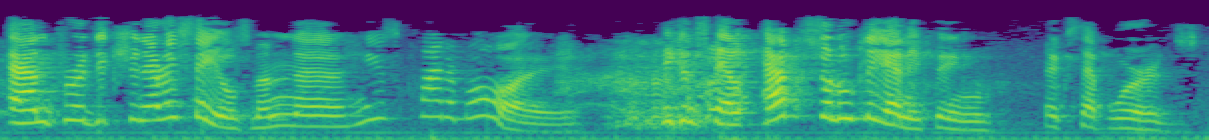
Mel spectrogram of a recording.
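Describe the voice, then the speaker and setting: A woman's voice: high-pitched, sing-song, lo-fi sound. A teasing, feisty married lady. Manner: teasing, quick-witted, laughing. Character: wisecracking married woman, bored and feisty. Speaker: radio actress. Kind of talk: 1940s radio comedy acting. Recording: scratchy, noisy 1940s radio broadcast.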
